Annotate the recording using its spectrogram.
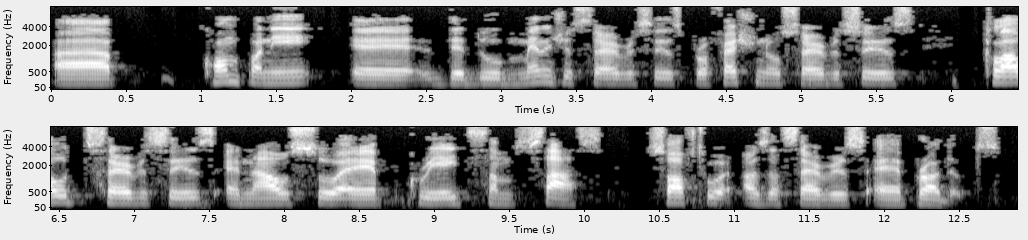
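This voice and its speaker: A slightly high-pitched man in his 40s, the CEO of a company, gives a flat, informal tech conference talk in a conference room. Portuguese is his first language; he's from Chile but grew up in Brazil, and he speaks haltingly with loose grammar.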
